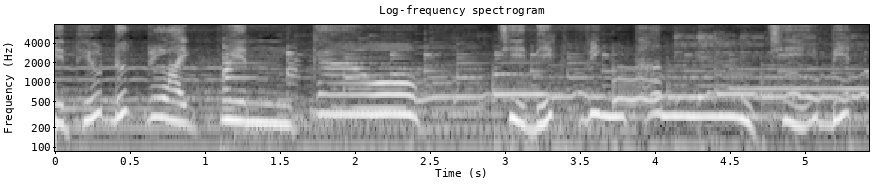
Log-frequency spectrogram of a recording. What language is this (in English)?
Vietnamese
